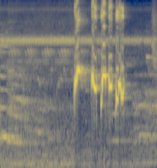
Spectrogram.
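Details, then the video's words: Red-whiskered bulbul singing in the morning in the long, twisting double-voice style, used as a decoy to spur other bulbuls to sing: one quick phrase of four or five bright, warbled whistles after a second of quiet, over a steady thin high whine. "Luyện chào mào hót sáng, Giọng kép xoắn dài -THÚC BỔI MAU HÓT, luyện chào mào hót sáng căng lửa"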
